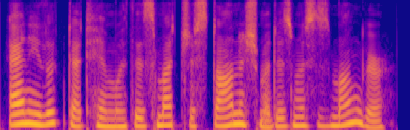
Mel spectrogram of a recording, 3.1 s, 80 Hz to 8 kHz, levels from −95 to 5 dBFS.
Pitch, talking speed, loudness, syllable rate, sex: 200 Hz, 215 wpm, -19 LUFS, 6.0 syllables/s, female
